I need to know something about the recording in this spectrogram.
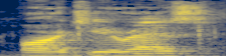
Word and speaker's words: Argires: I like, again, just me personally, I love the pronunciation thing in the back. It says RJZ.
